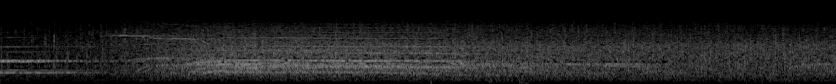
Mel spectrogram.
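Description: Arena audience applauding at the end of a figure skating program. The last notes of the music fade in the first second, and the applause swells about a second in and holds.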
